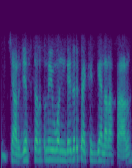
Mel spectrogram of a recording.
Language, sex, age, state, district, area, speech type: Marathi, male, 30-45, Maharashtra, Sangli, urban, conversation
